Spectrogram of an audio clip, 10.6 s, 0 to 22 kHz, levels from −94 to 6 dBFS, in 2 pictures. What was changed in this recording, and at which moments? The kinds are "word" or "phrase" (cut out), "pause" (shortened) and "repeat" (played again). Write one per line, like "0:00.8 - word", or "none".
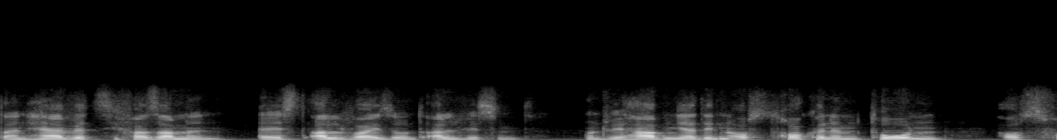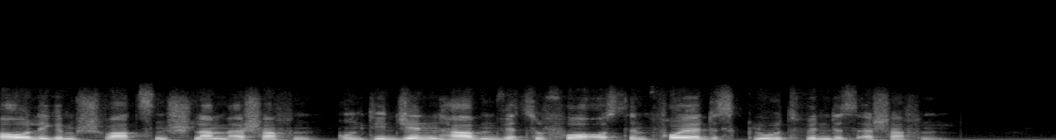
0:01.2 - pause
0:02.7 - pause
0:03.6 - word
0:06.9 - pause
